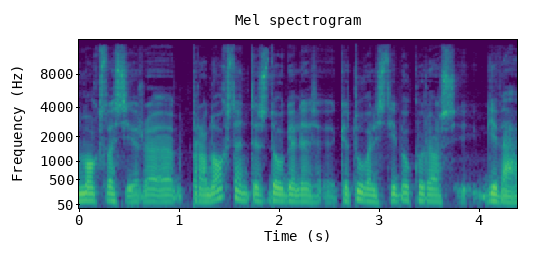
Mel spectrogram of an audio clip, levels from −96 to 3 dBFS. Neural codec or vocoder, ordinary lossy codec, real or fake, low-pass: none; MP3, 96 kbps; real; 14.4 kHz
